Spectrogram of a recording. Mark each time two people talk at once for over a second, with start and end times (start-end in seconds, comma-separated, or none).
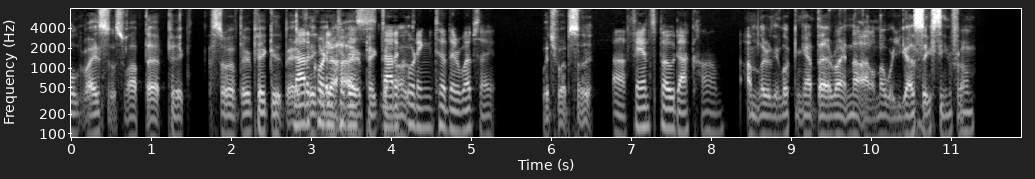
2.8-4.3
